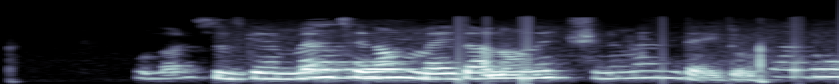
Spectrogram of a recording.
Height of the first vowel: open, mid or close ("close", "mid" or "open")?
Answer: close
